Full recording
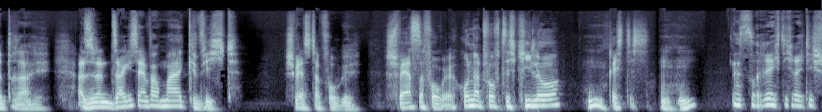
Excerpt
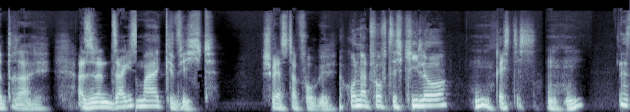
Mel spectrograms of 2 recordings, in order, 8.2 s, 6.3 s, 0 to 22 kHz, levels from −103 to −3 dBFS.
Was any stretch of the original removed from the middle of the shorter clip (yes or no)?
yes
